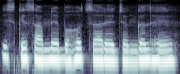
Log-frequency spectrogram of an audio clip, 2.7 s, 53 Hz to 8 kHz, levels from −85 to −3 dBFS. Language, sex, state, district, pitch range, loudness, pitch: Hindi, female, Arunachal Pradesh, Papum Pare, 135-145 Hz, -13 LUFS, 140 Hz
